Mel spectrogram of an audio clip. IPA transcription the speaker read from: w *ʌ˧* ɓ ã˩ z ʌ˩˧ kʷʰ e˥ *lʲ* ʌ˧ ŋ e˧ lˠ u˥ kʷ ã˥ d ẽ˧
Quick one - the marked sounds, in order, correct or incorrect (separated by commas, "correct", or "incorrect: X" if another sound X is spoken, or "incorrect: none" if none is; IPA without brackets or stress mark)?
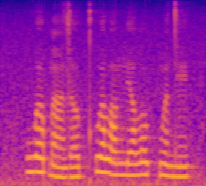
incorrect: ʌ˥, incorrect: lˠ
